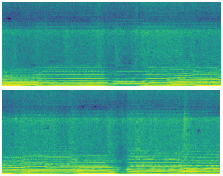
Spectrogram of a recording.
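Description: Church pipe organ playing a slow piece of held chords over deep pedal bass notes that change every second or two, with a short break between chords just before the end.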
